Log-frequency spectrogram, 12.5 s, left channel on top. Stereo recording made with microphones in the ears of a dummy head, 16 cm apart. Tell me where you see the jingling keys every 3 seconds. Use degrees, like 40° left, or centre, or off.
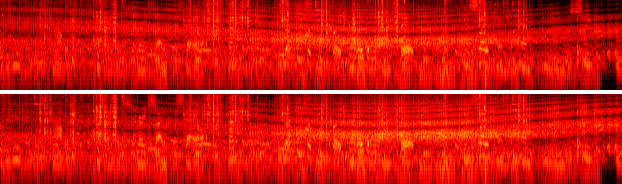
30° right, 10° left, 50° left, 20° right.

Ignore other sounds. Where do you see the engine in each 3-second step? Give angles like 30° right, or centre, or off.
50° left, 40° left, 10° right, 60° right.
